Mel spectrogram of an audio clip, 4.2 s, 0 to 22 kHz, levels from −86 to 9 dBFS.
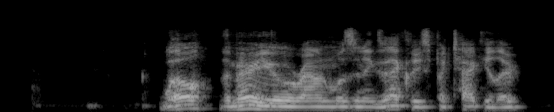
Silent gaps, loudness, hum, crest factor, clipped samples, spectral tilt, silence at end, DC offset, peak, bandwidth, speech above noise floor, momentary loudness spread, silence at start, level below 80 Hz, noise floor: none; -27 LUFS; none; 18 dB; under 0.1%; -4 dB/octave; 0.25 s; under 0.1%; -10 dBFS; 8 kHz; 37 dB; 9 LU; 1.2 s; -70 dBFS; -64 dBFS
